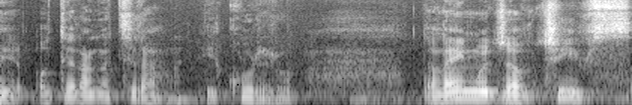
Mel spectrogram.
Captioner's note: speaks in Maori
